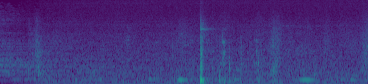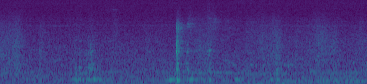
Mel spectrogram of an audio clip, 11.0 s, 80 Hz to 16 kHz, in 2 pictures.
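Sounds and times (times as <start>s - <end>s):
soft rustles: 0.5s - 11.0s.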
